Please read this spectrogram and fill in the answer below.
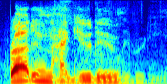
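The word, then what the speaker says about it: Ratonhnhaké:ton: character Connor or uh radon Hau I believe is the pronunciation it was half Native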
